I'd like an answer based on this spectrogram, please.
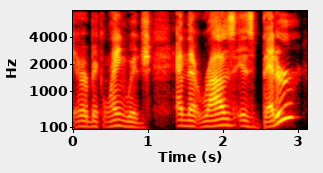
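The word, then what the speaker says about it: Ra's: Arabic language and that the closest way to properly pronounce his name would be the Raz pronunciation.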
